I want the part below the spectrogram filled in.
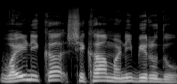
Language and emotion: Kannada, neutral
